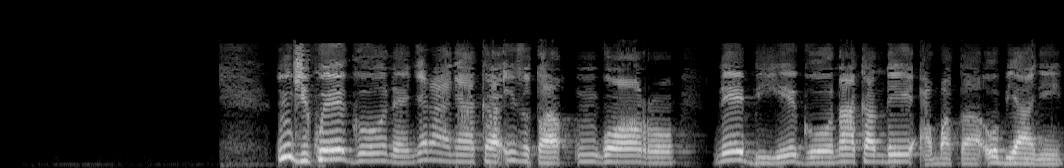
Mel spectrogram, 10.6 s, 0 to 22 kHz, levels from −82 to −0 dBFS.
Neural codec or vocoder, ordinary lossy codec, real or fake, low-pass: codec, 44.1 kHz, 7.8 kbps, Pupu-Codec; AAC, 24 kbps; fake; 19.8 kHz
